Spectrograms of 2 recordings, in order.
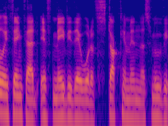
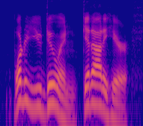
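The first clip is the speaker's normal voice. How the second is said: put-on flat, emotionless deadpan, pitched higher; 6 semitones higher than usual. Retelling a mother's line from a movie: imitating a flat emotionless delivery. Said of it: "with, like, no emotion whatsoever".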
